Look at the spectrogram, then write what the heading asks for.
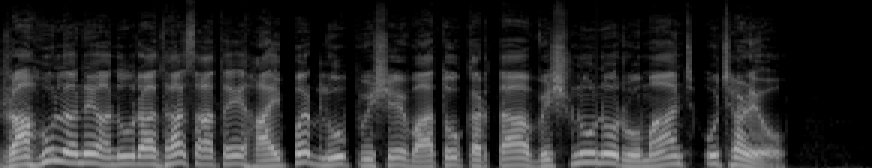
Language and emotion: Gujarati, neutral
